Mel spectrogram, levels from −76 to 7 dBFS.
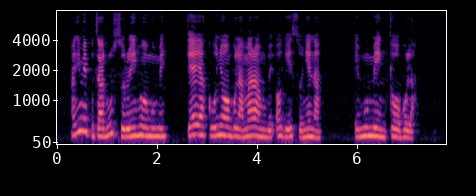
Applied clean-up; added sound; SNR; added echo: none; none; none; none.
